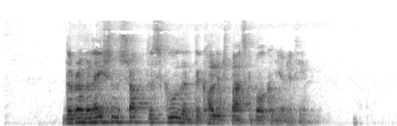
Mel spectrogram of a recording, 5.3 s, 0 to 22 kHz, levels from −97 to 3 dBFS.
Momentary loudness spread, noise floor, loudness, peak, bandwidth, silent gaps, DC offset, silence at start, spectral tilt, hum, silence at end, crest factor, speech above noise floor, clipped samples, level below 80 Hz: 19 LU; -81 dBFS; -19 LUFS; -2 dBFS; 9 kHz; none; under 0.1%; 0.85 s; -8 dB/octave; none; 1.25 s; 18 dB; 62 dB; under 0.1%; -58 dBFS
